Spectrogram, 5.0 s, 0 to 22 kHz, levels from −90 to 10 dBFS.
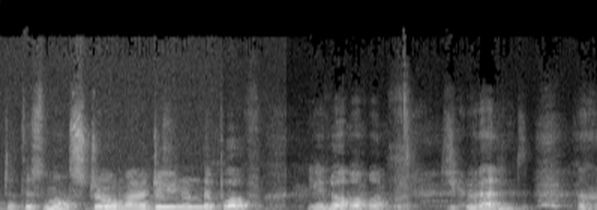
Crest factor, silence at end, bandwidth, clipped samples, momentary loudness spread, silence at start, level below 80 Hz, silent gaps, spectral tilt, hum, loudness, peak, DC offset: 16 dB; 0 s; 17.5 kHz; under 0.1%; 20 LU; 0 s; -52 dBFS; none; -4 dB/octave; none; -16 LUFS; 0 dBFS; under 0.1%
